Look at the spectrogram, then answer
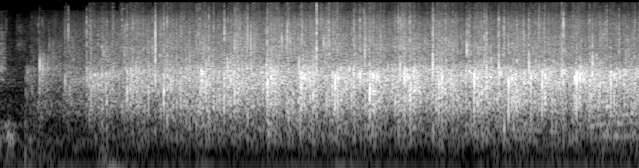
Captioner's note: audience applauding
